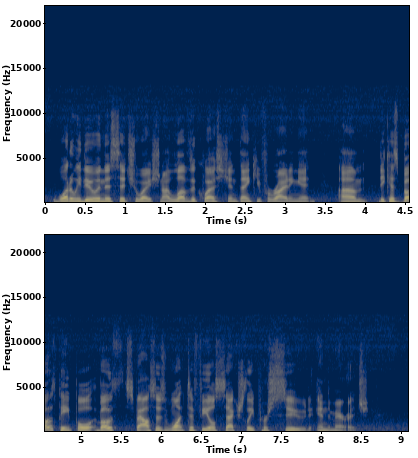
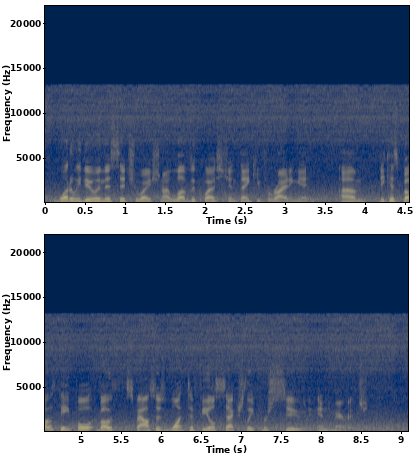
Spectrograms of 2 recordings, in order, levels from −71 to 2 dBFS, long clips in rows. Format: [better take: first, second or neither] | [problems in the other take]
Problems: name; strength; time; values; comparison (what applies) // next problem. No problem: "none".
first | hiss; loud; throughout; 7 dB below the speech; faint in the first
